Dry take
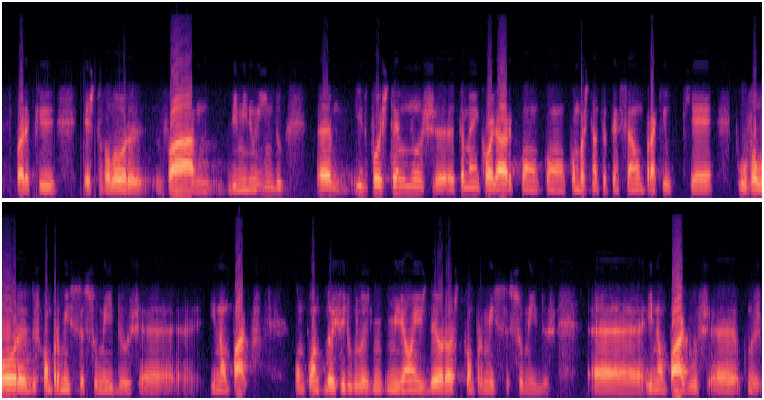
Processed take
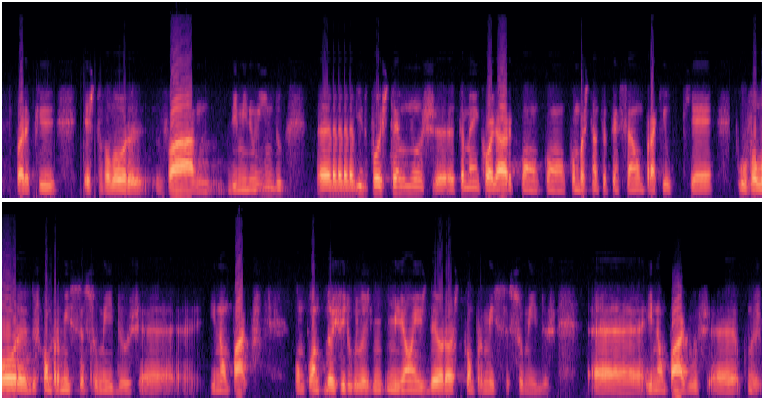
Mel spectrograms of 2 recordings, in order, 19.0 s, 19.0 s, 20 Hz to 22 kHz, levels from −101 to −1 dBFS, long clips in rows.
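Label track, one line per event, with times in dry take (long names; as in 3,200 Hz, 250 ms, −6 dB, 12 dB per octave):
4.070000	4.070000	stutter in place 0.07 s, 5 plays
9.580000	10.260000	delay throw 450 ms, feedback 10%, level −17.5 dB
12.630000	14.420000	parametric band 2,800 Hz +6 dB 0.9 octaves
17.730000	18.540000	high-frequency loss of the air 440 metres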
